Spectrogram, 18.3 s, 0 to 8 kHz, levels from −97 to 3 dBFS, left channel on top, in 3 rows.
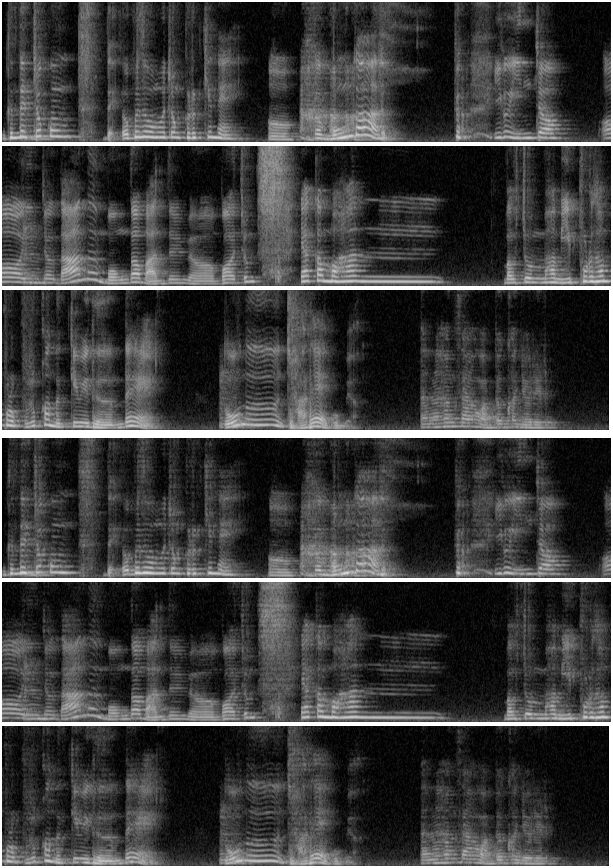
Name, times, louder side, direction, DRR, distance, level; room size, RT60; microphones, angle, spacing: voice 1, 0.0-2.3 2.7-3.9 4.7-5.6 6.0-10.5 11.1-13.7 14.4-15.7, left 2 dB, 75° left, 9 dB, 0.7 m, -25 dB
voice 2, 3.0-3.6 6.3-6.5 14.3-14.6 16.4-17.6, right 1 dB, 55° left, 1 dB, 3.1 m, -34 dB
9.1 x 8.1 x 3.8 m, 0.39 s
head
